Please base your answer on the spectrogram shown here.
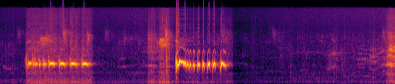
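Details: Zebra dove song of ngerot and kuwor style, played to trigger mating drive and get idle birds singing; a rolling series of throbbing coos, a pause with a rougher burst, then a sharp note leading into eight fast pulses.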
